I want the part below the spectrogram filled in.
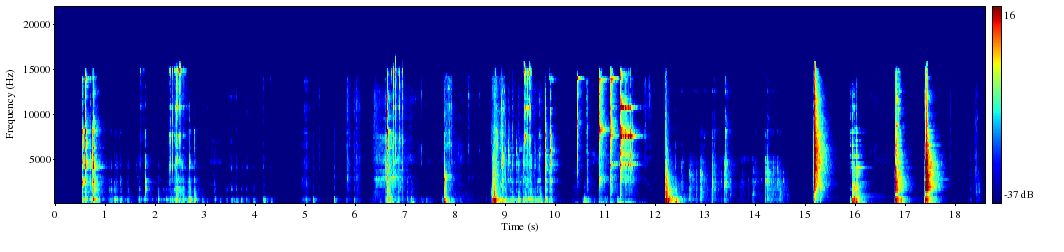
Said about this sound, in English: I'll use a piece of wood to block the blade so it can't rotate as I turn the spindle nut.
